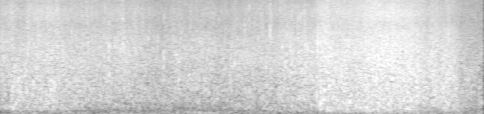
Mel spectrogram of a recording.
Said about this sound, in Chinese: 直到海浪跟海岸交接的地方，海浪像是一条长长的白纱，装饰着这片蓝色。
